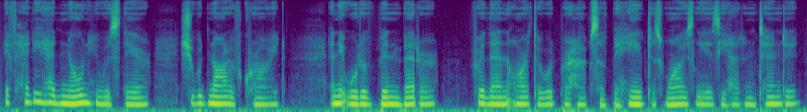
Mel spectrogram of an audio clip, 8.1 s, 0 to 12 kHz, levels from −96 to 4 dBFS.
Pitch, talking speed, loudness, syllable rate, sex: 170 Hz, 230 wpm, -17 LUFS, 6.0 syllables/s, female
